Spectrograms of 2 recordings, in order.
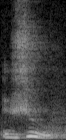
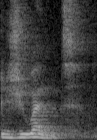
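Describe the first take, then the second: First: The word ends without a sounded ending. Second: The word ends with a sounded extra ending. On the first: The speaker calls it right. "we do not pronounce it" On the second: The speaker calls it wrong. "not jouent"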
